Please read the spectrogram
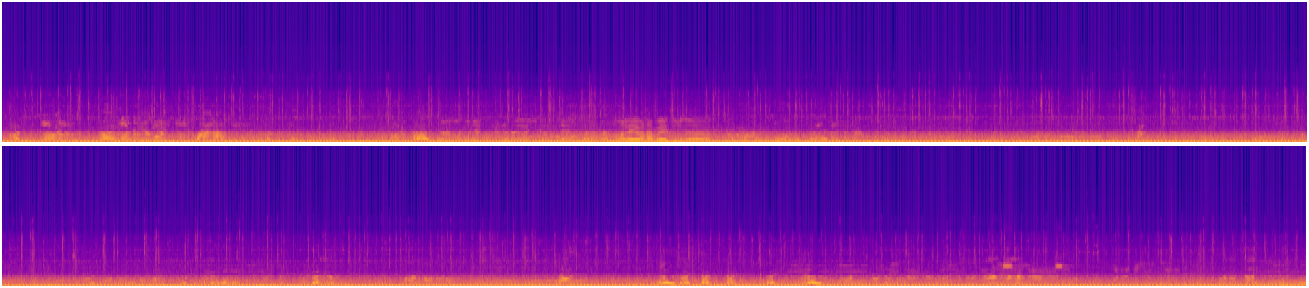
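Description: Bullock cart racing on a paved road: a pair of bulls' hooves clip-clop on the asphalt under the steady drone of a pack of motorcycles riding alongside, with men shouting and calling throughout.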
